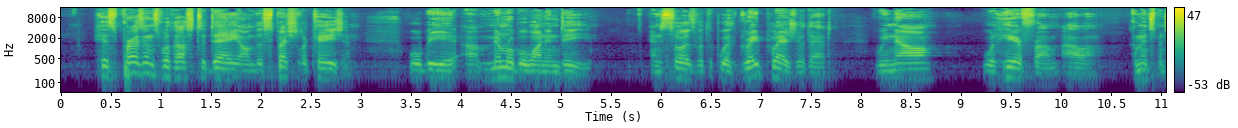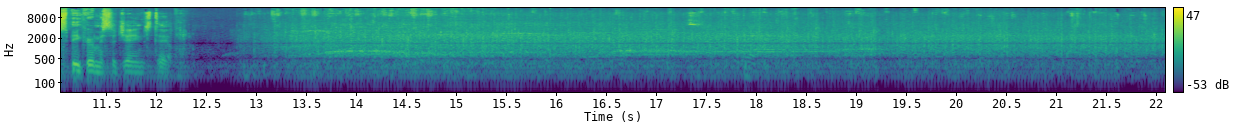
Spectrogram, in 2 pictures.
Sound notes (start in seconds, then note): 12.8 audience applauding; 12.8 audience cheering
